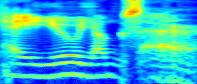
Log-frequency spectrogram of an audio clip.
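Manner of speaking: very slow, creepy stranger voice. Retelling a stranger calling out from a dark alley in Poland: imitating the creepy man's voice. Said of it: "this guy was the creepiest person".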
